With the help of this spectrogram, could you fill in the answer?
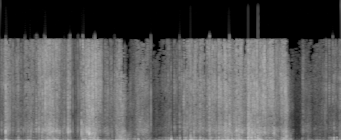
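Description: Palms cup and squeeze a fuzzy black foam windscreen on a Blue Yeti microphone while fingertips scratch it. The result is a dense, muffled, bass-heavy rumble with soft crackling scrapes running almost continuously, with a brief dip near the end.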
